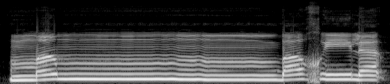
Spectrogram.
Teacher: نون کو میم میں بدلیں گے اور یہاں پہ اقلاب کریں گے اور غنہ بھی کریں گے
